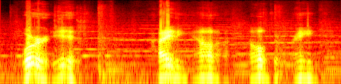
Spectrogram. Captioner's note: laughs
